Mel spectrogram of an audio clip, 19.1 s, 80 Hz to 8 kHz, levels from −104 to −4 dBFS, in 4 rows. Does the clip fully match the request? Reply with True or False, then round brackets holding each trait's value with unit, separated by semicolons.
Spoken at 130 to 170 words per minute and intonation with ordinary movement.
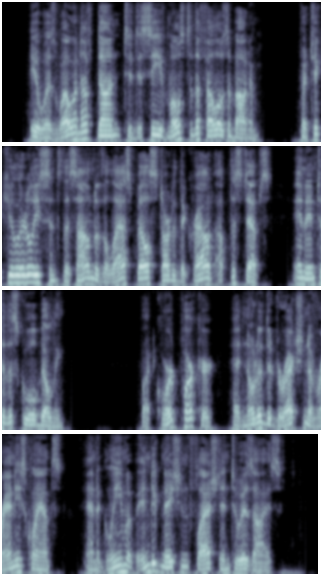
True (160 wpm; 4.8 semitones)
